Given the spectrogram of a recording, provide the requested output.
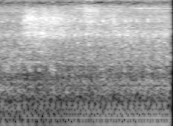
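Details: Renault Duster engine at steady, even idle after its radiator, found blocked and causing overheating, was removed, cleaned out and refitted; smooth low beat with constant fan rush on top, nothing irregular.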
